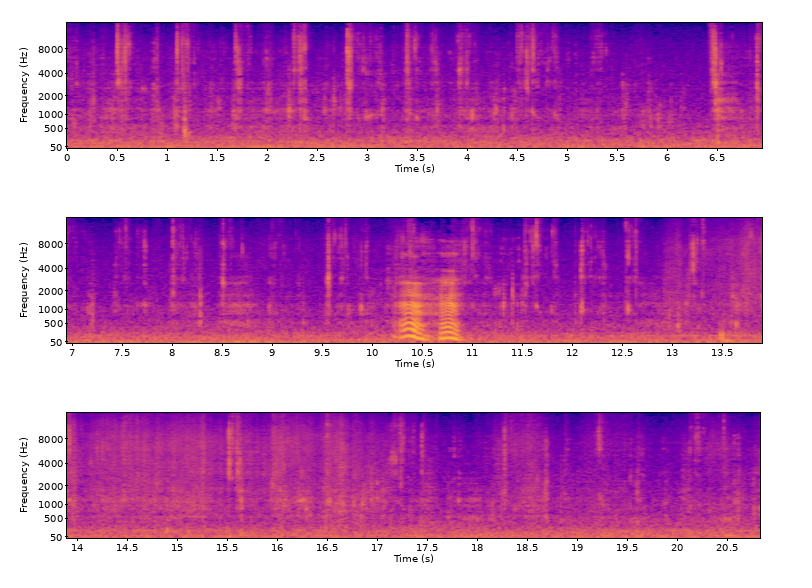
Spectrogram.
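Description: Close-up chewing and lip smacking of a mouthful of sushi burrito, with many small wet clicks. Two short hummed "mm" sounds come about ten seconds in.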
